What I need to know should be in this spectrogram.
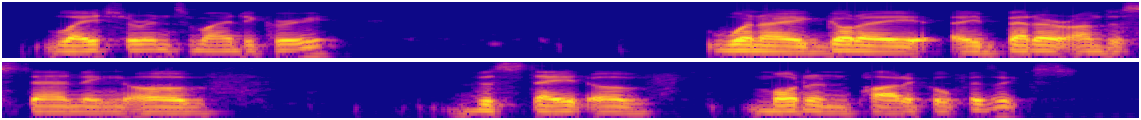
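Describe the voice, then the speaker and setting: Moderate pacing from a man in an Australian accent. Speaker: physics researcher. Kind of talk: interview conversation. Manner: halting, frequent restarts.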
